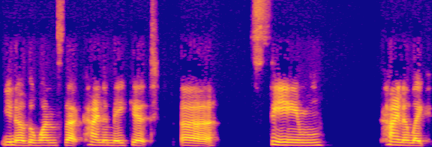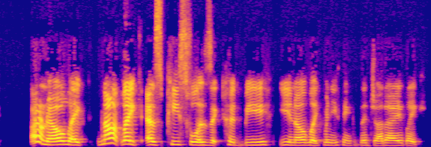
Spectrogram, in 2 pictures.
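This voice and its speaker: A woman podcast host with a mid-pitched voice chats casually. She feels her way through sentences, leaning on "like" and "you know". The sound is a dull, lo-fi voice call. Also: measured pace. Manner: hesitant, frequent "like" and "you know". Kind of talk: casual chat.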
